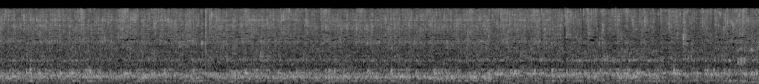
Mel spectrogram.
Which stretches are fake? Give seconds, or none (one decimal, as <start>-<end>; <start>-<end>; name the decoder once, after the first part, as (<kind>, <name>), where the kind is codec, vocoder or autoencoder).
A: 2.3-3.4 (vocoder, Vocos)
